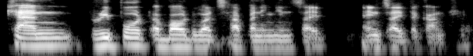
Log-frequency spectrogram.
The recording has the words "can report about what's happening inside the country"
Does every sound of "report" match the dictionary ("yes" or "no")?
yes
